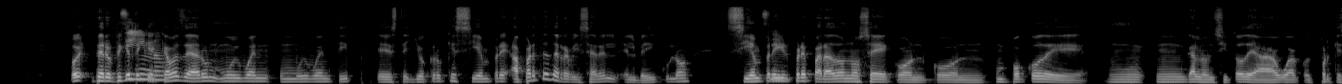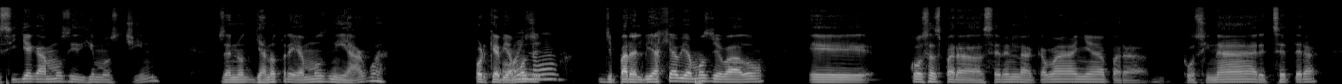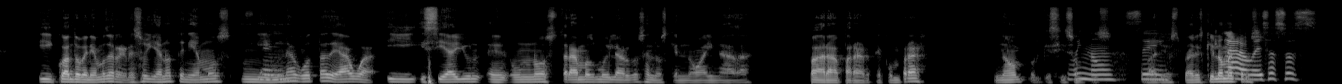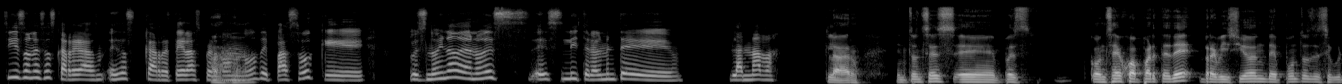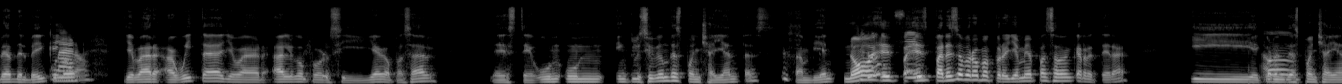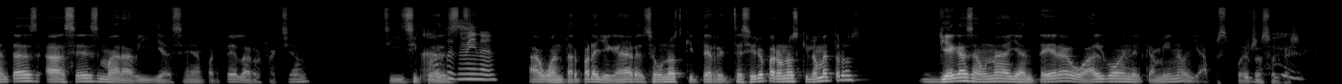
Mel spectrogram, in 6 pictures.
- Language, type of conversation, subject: Spanish, podcast, ¿Recuerdas algún viaje que dio un giro inesperado?
- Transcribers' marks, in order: other background noise; tapping; giggle; chuckle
